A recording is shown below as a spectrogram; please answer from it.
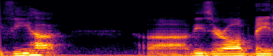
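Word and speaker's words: Wera: T8 which is here these bits are by Vera which is spelled w-e-r-a I also recommend weha or I guess it would be viha uh these are all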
